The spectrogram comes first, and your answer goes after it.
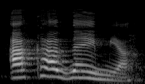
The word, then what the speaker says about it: academia: se desloca por exemplo em espanhol a gente diz academia em português a gente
